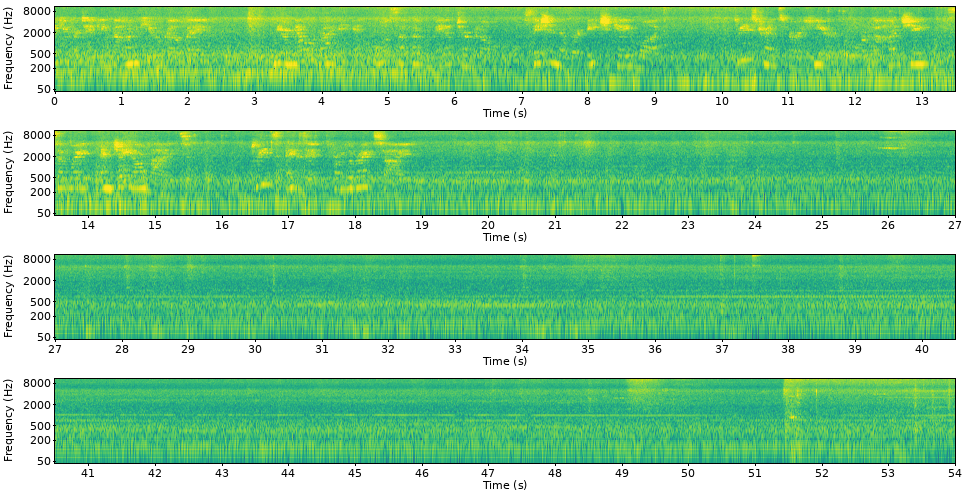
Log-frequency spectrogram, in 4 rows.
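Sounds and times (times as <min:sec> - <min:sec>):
train rumbling: 0:00.0 - 0:54.0
sliding doors opening hiss: 0:51.4 - 0:53.8.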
